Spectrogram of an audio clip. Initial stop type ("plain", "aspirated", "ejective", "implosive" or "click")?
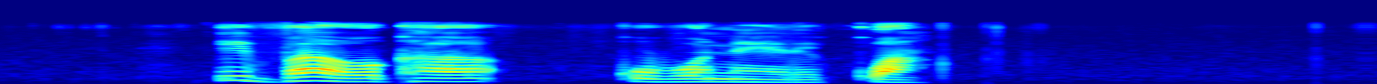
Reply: aspirated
